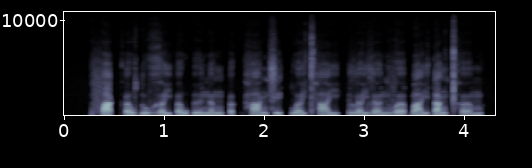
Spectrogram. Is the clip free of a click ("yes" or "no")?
yes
